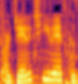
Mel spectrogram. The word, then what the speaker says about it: Cheaves: know J wa Jada CH or Jada chz cuz every time I say CH or chz somebody said I'm saying it wrong so I'm just going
